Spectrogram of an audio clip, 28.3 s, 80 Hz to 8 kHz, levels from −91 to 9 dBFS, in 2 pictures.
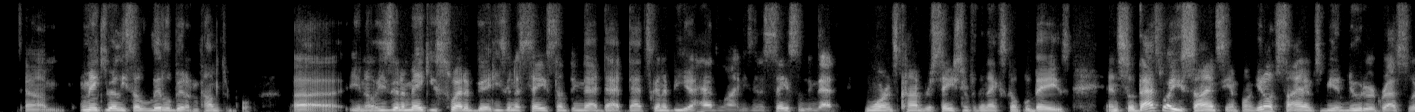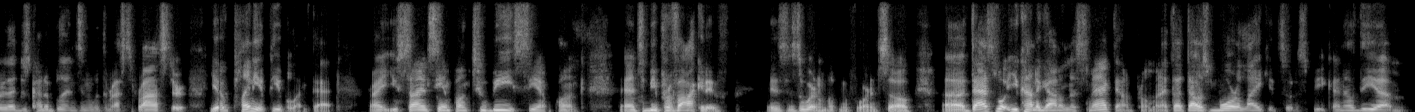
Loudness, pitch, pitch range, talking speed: -21 LUFS, 115 Hz, 105-125 Hz, 270 wpm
